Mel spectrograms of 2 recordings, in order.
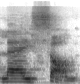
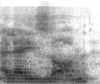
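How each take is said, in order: First: The S is a crisp, real S sound. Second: The S is a softer, Italianate S sound. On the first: The speaker calls it right. "using the S sound as a real S when it's Greek" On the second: The speaker calls it wrong. "the more Italianate S sound that we tend to sing for Latin"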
